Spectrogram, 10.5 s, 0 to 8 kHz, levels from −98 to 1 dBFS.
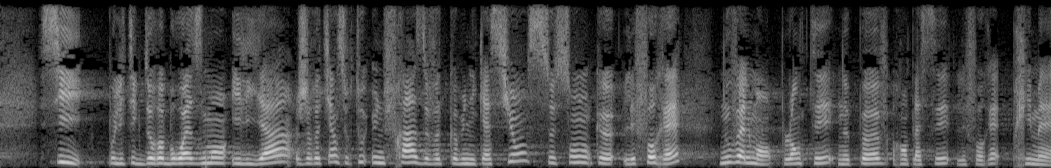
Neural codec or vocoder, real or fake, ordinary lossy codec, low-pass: none; real; none; none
